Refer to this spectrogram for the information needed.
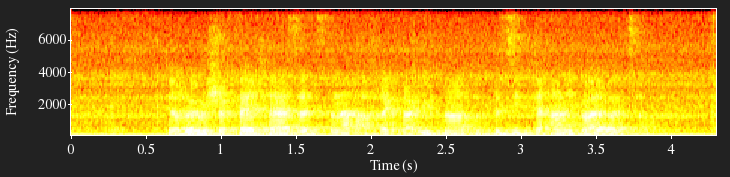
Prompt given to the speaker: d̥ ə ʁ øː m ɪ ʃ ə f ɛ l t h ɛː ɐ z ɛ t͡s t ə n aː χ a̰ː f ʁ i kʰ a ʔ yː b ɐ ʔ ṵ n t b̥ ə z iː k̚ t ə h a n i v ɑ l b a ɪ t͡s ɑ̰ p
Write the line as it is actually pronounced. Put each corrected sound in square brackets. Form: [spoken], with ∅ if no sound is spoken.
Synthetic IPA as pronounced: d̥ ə ʁ øː m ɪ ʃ ə f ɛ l t h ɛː ɐ z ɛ t͡s t ə n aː χ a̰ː f ʁ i kʰ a ʔ yː b ɐ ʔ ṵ n t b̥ ə z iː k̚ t ə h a n i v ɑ l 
